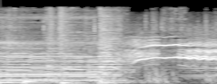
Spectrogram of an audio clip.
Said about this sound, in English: They gallop on horses, staring longingly at each other as they ride.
